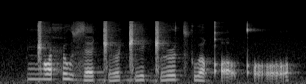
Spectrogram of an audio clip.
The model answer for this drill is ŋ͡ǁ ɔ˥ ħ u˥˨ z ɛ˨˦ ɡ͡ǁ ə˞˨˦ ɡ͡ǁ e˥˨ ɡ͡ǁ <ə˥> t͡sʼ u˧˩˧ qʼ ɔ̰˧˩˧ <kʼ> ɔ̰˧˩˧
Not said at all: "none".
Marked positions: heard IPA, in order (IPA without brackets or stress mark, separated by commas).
ə˞˥, kʼ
